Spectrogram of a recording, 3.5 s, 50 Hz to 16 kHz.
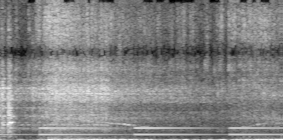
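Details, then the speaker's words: Cammed V8 truck first start after reconnecting battery following work: heavy, uneven rumble with lumpy stumbling firing, chime beeping; rough start, also happened on first start previously then stopped. "there we go a very rough start but uh i have no idea it did that the first time too when i first tried it"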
